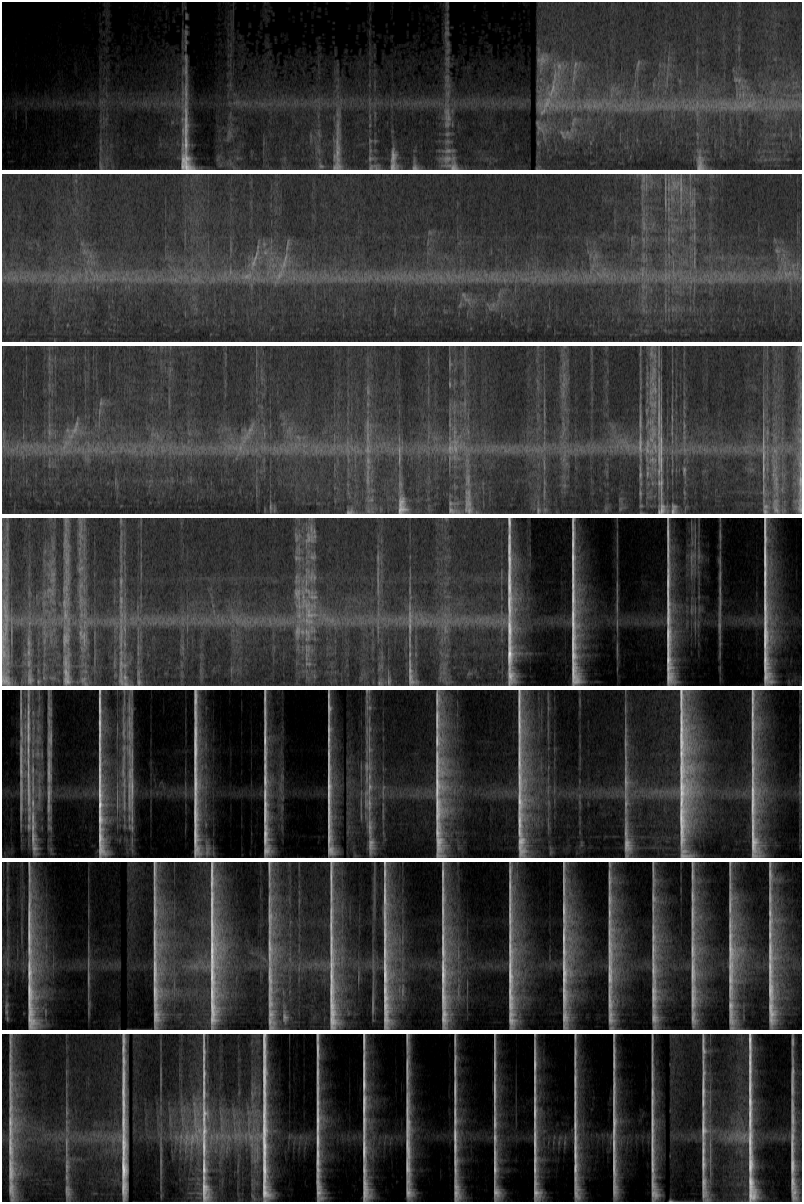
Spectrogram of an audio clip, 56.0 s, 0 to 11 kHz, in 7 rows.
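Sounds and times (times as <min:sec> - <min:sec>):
faint forest background: 0:00.0 - 0:56.0
wooden knocks: 0:03.2 - 0:04.6, 0:18.6 - 0:23.0
high insect drone: 0:05.3 - 0:51.4, 0:52.9 - 0:56.0
axe chopping into a log: 0:29.0 - 0:30.0, 0:30.6 - 0:30.9, 0:31.6 - 0:33.3, 0:33.9 - 0:36.6, 0:37.2 - 0:37.5, 0:38.2 - 0:40.6, 0:41.5 - 0:49.3, 0:50.0 - 0:56.0.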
